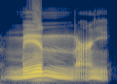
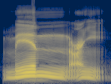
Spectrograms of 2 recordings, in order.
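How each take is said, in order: The two takes are said the same way.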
